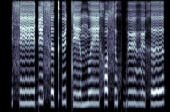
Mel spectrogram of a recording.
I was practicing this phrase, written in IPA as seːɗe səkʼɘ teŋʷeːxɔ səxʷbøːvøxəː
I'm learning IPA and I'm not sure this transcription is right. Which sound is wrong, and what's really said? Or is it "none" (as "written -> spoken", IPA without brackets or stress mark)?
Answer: ɘ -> ø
